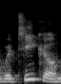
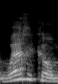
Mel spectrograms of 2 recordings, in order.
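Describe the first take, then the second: First: Wetiko with the weight on a long middle "tee"; second-syllable stress. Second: Wetiko with the weight on the first syllable; first-syllable stress. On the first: Speaker gives the alternative while explaining, Wetiko as wuh-TEE-ko. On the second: Speaker explains what the word means, saying Wetiko as WET-uh-ko. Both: Shown as a demonstration. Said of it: "or Wetiko means".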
